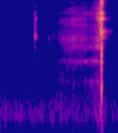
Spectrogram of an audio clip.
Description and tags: slow cut
Knife sounds recorded for your convenience. they are not the cleanest of audio, but should be usable in a pinch. these are the first folly tests iv ever done, I hope to get better ones to you in the future. but you can use these for anything, even for profit.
